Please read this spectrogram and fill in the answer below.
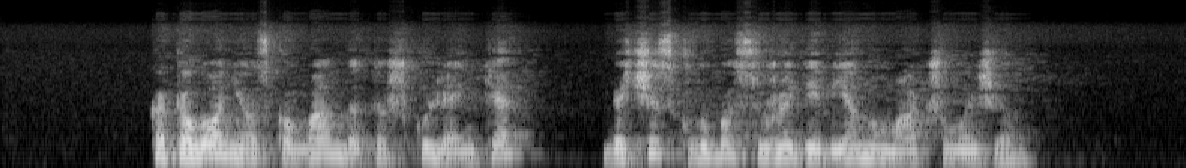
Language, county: Lithuanian, Alytus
